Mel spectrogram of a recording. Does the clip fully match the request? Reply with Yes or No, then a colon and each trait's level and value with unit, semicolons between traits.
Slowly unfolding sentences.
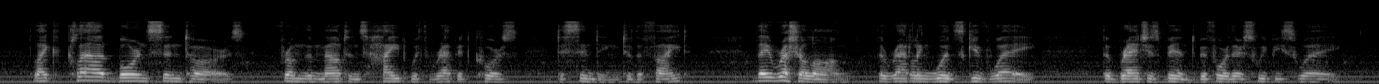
Yes: slow, 130 wpm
